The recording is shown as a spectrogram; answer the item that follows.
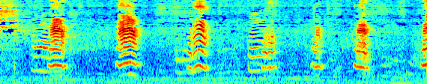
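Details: Rescued newborn kitten, earlier infested with maggots, crying in a steady series of six piercing, wavering meows about once per second, some strained and quavering, in a small indoor space.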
